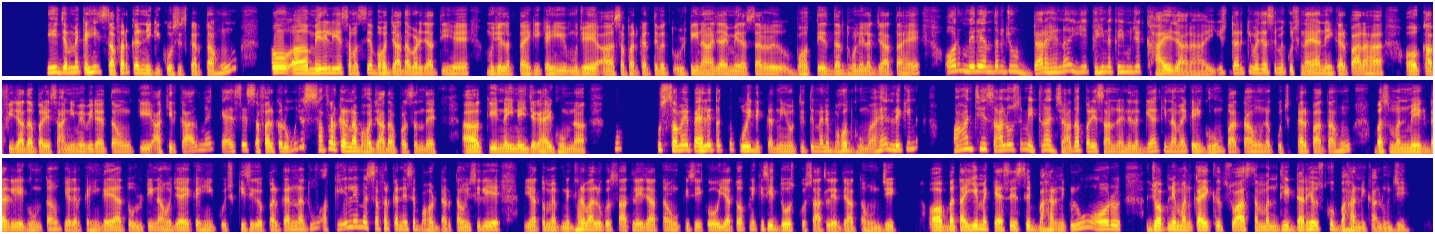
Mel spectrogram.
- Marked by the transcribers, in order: none
- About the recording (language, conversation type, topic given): Hindi, advice, यात्रा के दौरान मैं अपनी सुरक्षा और स्वास्थ्य कैसे सुनिश्चित करूँ?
